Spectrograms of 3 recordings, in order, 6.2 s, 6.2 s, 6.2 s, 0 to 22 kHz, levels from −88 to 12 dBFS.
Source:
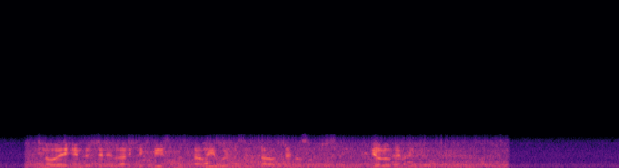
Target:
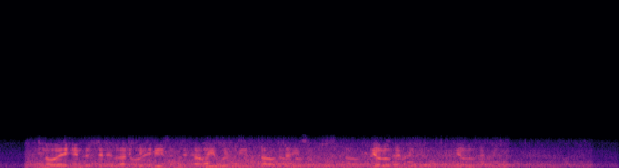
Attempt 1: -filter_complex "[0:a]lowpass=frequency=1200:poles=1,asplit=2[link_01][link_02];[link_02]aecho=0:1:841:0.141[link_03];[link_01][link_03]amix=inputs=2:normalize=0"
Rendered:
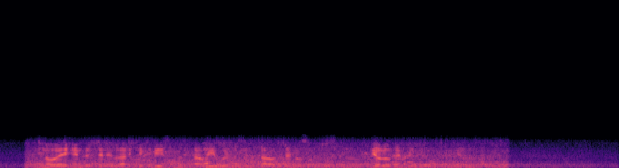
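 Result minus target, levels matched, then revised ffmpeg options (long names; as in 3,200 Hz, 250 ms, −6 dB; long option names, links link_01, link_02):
echo-to-direct −8.5 dB
-filter_complex "[0:a]lowpass=frequency=1200:poles=1,asplit=2[link_01][link_02];[link_02]aecho=0:1:841:0.376[link_03];[link_01][link_03]amix=inputs=2:normalize=0"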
